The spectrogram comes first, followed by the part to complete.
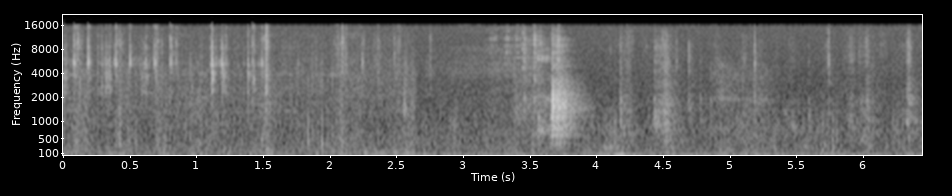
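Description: Small screwdriver backing a self-tapping screw out of the plastic battery cover on the underside of a toy RC car. A run of light clicks and plastic handling knocks, densest in the first second and a half, and a brief scrape or rustle about three and a half seconds in.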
